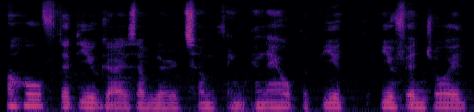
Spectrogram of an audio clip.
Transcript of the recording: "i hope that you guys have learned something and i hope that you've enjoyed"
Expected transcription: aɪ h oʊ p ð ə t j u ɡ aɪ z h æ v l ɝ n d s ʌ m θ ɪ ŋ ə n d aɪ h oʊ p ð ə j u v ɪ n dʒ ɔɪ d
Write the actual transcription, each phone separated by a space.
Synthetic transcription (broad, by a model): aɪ h oʊ p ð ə t j u ɡ aɪ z h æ v l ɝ d s ʌ m θ ɪ ŋ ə n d aɪ h oʊ p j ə j u v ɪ n dʒ ɔɪ d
